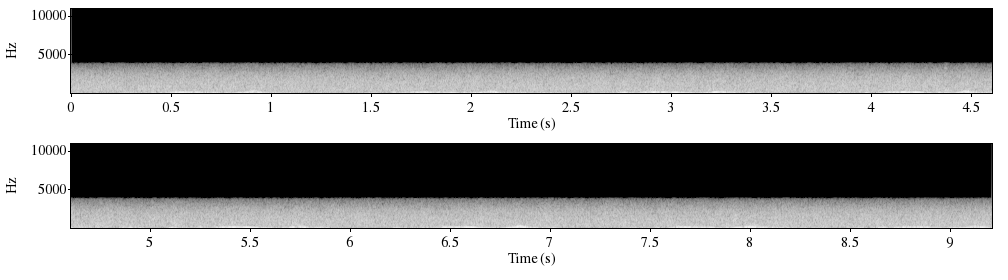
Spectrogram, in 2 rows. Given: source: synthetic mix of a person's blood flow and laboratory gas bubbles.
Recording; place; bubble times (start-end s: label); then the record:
Doppler ultrasound of blood flow; precordium
4.33-4.43 s: bubbles
4.56-4.82 s: bubbles
4.88-4.92 s: bubbles
4.97-5.04 s: bubbles
5.08-5.21 s: bubbles
From the record:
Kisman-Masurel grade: 221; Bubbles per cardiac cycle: several, 3 to 8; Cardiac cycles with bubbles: 10 to 50%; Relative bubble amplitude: barely perceptible (0.100 to 0.250); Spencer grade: 2 (many but less than half of the cardiac periods contain bubble signals, singularly or in groups); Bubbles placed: only in the low amplitude regions of the cardiac cycle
